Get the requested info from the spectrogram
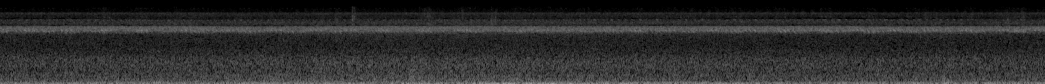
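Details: Crickets keep up a continuous high, shimmering trill without breaks, steady in loudness, with gentle wind rustling underneath.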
